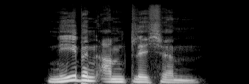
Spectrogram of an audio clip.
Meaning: strong dative masculine/neuter singular of nebenamtlich
- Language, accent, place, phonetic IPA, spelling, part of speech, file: German, Germany, Berlin, [ˈneːbn̩ˌʔamtlɪçm̩], nebenamtlichem, adjective, De-nebenamtlichem.ogg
